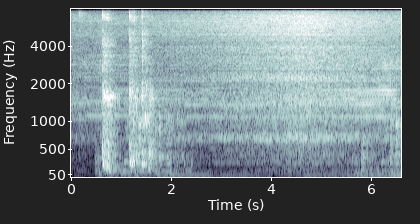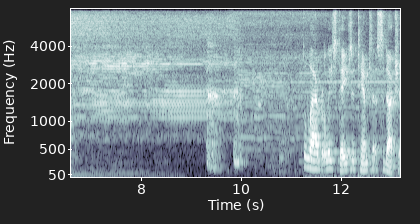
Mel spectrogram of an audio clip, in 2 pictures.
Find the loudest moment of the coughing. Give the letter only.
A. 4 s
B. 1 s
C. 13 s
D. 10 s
B.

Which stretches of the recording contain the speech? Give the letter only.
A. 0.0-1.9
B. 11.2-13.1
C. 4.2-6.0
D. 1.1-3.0
B.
